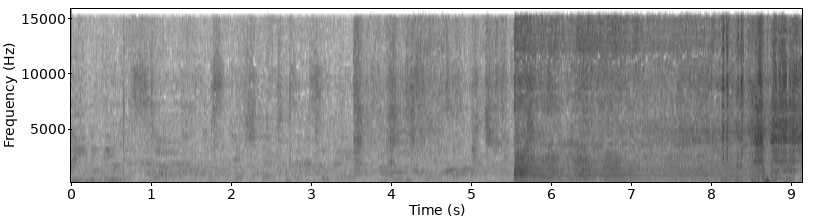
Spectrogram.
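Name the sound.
fart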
